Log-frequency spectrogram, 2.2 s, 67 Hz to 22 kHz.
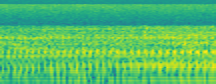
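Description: Big Boy TSR 250's single-cylinder engine chugging along steadily at cruising speed, faint through a quiet stock exhaust.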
